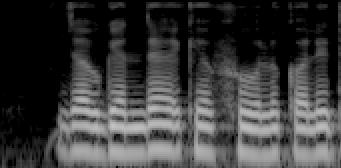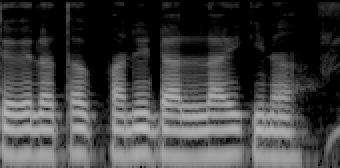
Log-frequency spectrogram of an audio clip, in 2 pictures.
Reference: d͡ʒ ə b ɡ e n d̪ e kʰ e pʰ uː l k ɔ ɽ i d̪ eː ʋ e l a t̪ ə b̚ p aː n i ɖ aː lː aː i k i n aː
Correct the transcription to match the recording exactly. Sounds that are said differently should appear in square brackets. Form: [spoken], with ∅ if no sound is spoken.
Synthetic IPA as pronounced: d͡ʒ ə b ɡ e n d̪ e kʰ e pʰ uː l k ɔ [l] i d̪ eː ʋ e l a t̪ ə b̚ p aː n i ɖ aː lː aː i k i n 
